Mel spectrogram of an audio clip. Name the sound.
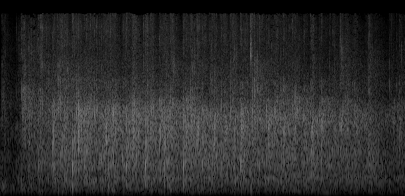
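audience clapping hands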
